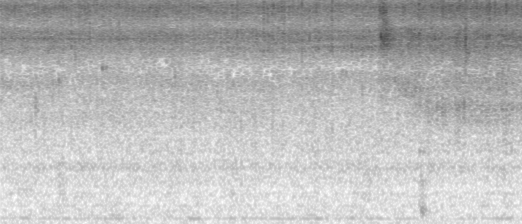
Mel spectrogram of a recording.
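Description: Beef steak half-cooking in a pan gives a soft, steady frying hiss at low level, with a brief clink of utensils near the end and no talking.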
